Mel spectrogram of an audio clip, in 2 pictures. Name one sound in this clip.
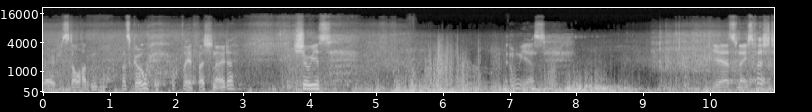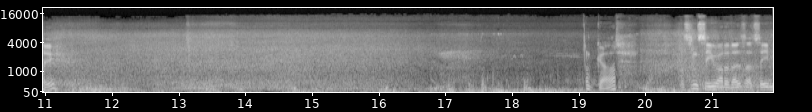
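Wind blusters across an open beach.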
